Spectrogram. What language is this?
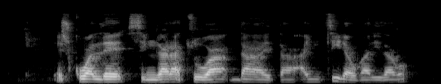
Basque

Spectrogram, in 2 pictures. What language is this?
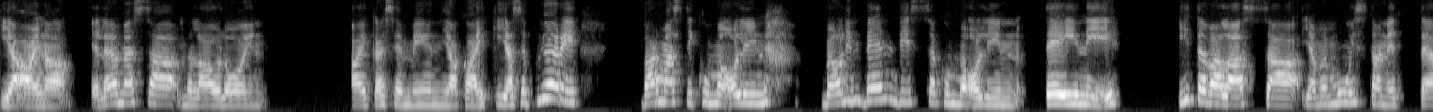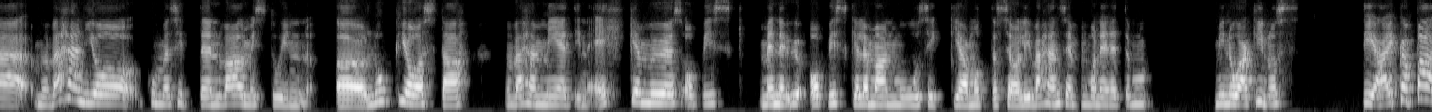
Finnish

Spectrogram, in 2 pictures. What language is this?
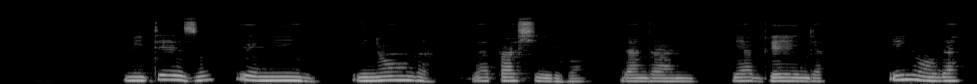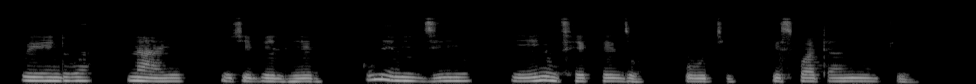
Ndau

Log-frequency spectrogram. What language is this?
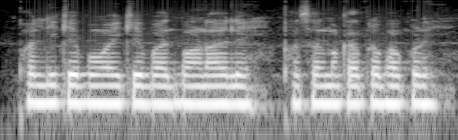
Chhattisgarhi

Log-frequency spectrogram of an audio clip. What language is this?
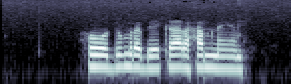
Pashto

